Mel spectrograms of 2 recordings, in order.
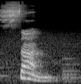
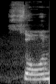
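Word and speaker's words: son: अब अ साउंड जैसे सन, सोन नहीं बोलेंगे सन, पुत्र, कम आना।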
